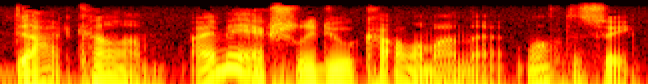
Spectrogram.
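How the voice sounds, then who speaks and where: A man's voice: mid-range voice, very fast, creaky, dull audio, a little hiss or hum. A man hosting a casual pop culture podcast, talking with enthusiasm and plugging comics and TV shows. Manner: animated, enthusiastic, plugs shows. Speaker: podcast host.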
